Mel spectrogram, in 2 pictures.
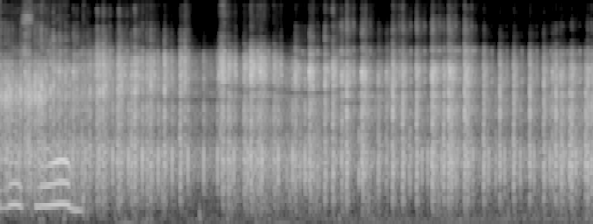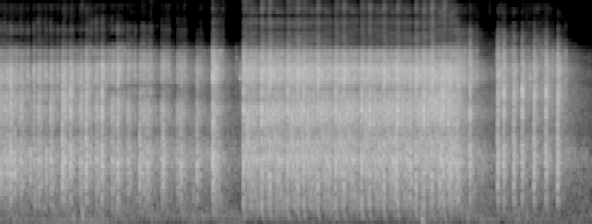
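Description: Rapid rifle gunfire crackles in quick bursts.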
